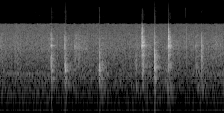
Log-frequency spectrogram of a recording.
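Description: Plates clink as they are stacked.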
